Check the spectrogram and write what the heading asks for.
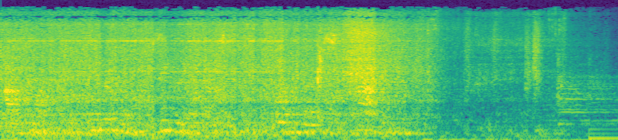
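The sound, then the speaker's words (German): A train section pulls into a station on a Monday morning with a loud, steady rumbling roar and hiss, which eases off toward the end as it slows, leaving a low hum. “Dann kommt mein Zugteil.”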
